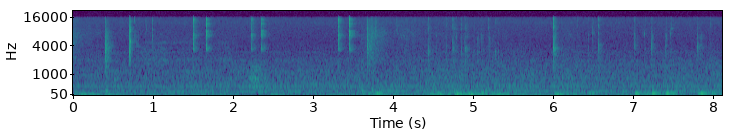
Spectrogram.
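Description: Scattered, irregular key presses and clicks on a computer keyboard, with a few dull low knocks, over a steady low hum.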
